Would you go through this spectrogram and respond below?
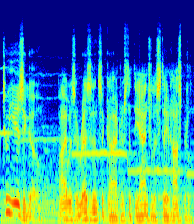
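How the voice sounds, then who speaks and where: A very deep male voice, playing a calm psychiatrist in a radio drama. He speaks in measured, clinical phrases, with music clearly playing behind him. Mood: composed, clinical. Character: composed male psychiatrist recounting a strange case. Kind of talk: radio drama narration and acting.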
